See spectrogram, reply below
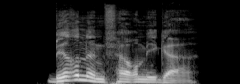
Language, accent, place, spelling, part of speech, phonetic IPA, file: German, Germany, Berlin, birnenförmiger, adjective, [ˈbɪʁnənˌfœʁmɪɡɐ], De-birnenförmiger.ogg
- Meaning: inflection of birnenförmig: 1. strong/mixed nominative masculine singular 2. strong genitive/dative feminine singular 3. strong genitive plural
